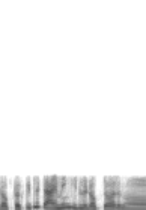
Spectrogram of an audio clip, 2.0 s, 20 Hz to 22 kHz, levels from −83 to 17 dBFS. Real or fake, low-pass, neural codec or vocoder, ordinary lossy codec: real; 3.6 kHz; none; none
